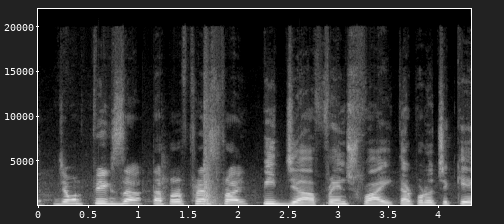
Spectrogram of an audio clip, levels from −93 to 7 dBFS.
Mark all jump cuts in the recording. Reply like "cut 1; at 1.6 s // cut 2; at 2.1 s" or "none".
cut 1; at 1.1 s // cut 2; at 2.1 s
